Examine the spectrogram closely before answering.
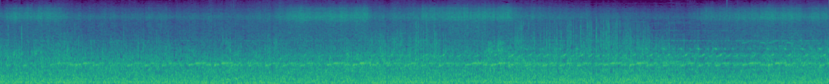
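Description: A flight instrument beeps in quick, high-pitched chirps.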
